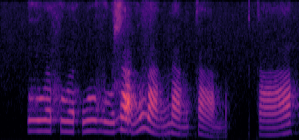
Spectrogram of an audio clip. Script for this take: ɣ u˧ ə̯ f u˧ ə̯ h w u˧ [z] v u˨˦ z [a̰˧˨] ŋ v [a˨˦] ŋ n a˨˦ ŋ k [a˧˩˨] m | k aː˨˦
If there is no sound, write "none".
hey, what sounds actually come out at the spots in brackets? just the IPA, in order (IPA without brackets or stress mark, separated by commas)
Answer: none, a̰˧˥, a˨˦, a˧˩˨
